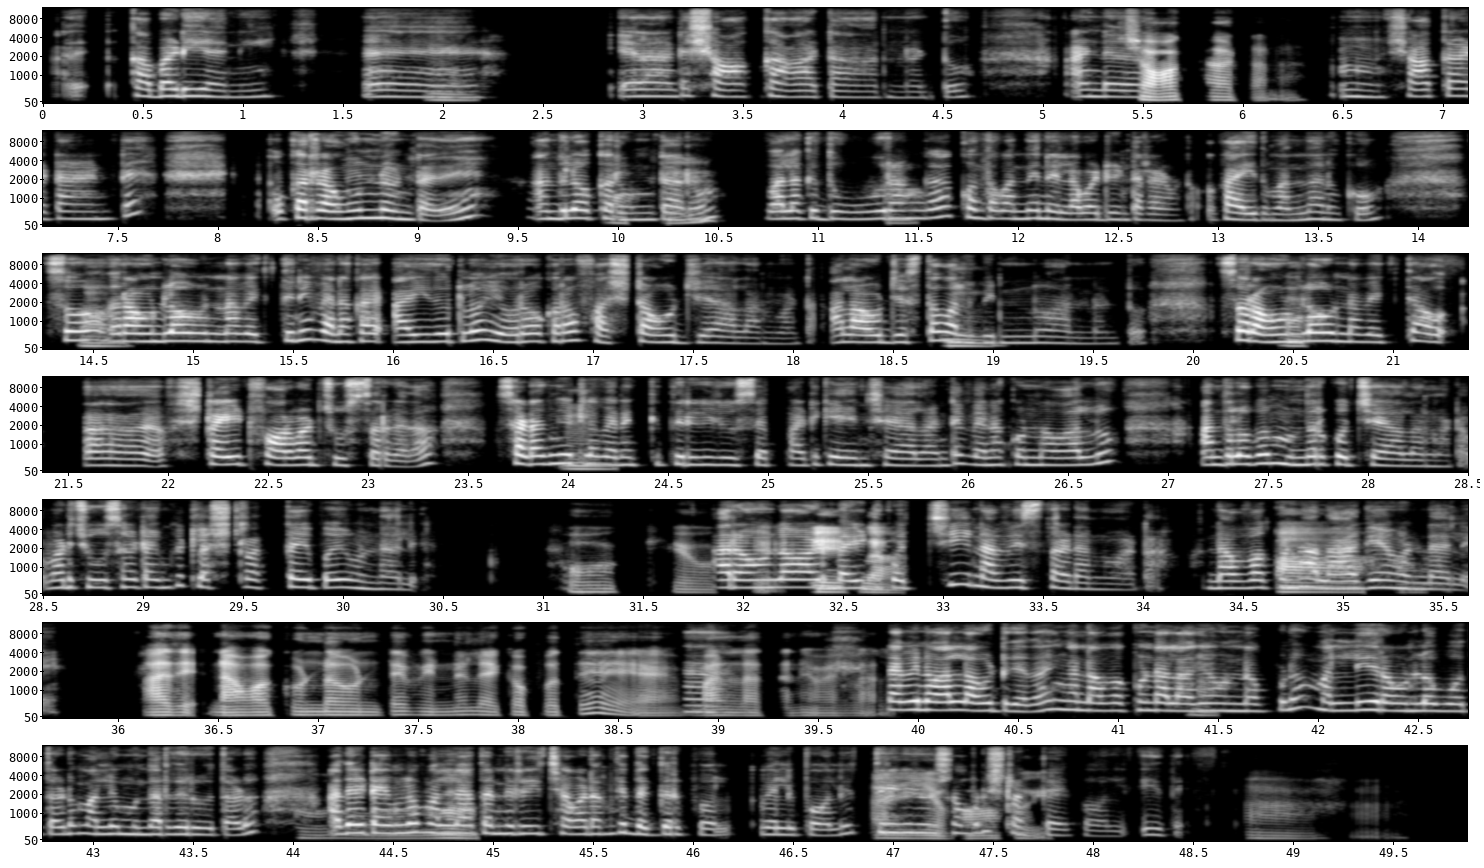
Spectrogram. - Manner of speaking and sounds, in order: in English: "షాక్"; in English: "అండ్"; in English: "రౌండ్"; in English: "షాక్"; in English: "సో, రౌండ్‌లో"; in English: "ఫస్ట్ ఔట్"; in English: "ఔట్"; in English: "సో, రౌండ్‌లో"; in English: "స్ట్రెయిట్ ఫార్వర్డ్"; in English: "సడన్‌గా"; in English: "స్ట్రక్ట్"; other background noise; in English: "రౌండ్‌లో"; in English: "ఔట్"; in English: "రౌండ్‌లోకి"; in English: "రీచ్"; in English: "స్ట్రక్"; other noise
- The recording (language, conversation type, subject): Telugu, podcast, చిన్నప్పట్లో మీకు అత్యంత ఇష్టమైన ఆట ఏది?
